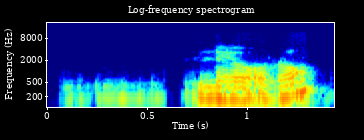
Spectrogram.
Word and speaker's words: les oranges: On ne va pas prononcer le S à la fin.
